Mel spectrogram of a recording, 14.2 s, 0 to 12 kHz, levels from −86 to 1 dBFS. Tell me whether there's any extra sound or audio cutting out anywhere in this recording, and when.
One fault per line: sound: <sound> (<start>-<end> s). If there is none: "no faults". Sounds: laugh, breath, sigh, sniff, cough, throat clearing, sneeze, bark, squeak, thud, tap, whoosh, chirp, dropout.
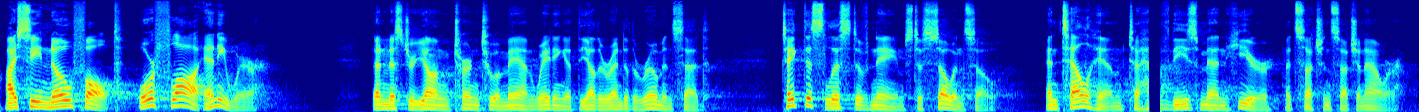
sound: dropout (11.5-11.6 s)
